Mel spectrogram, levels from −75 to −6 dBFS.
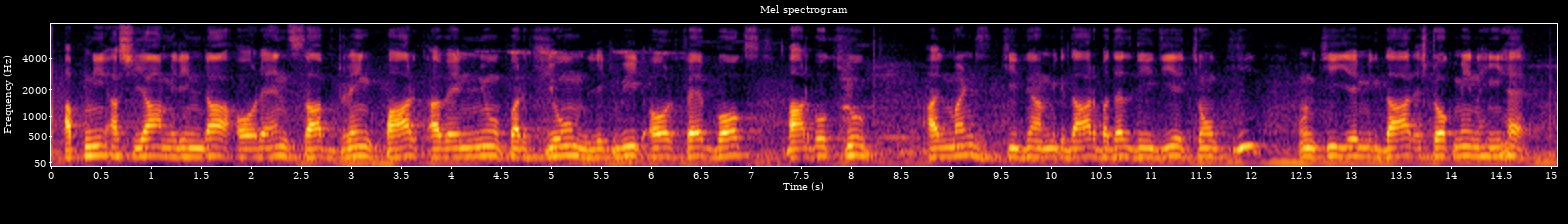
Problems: constant background noise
